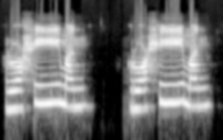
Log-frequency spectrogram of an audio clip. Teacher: یا مدہ ہو رہا ہے. اس کو ہم 2 حرکات لمبا کریں گے.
